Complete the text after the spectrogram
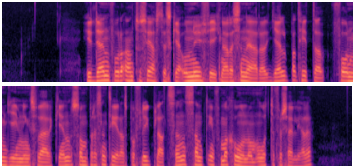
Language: Swedish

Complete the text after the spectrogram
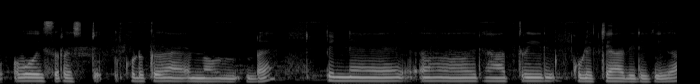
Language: Malayalam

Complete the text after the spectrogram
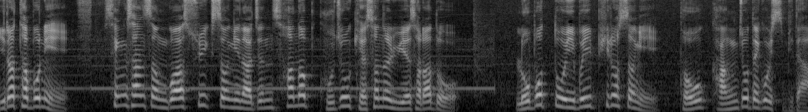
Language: Korean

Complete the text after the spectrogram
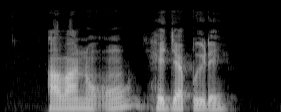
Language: Guarani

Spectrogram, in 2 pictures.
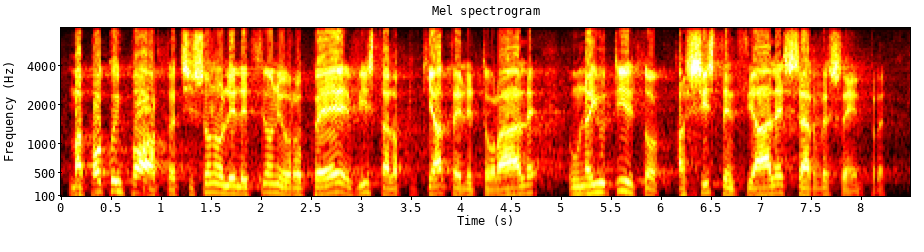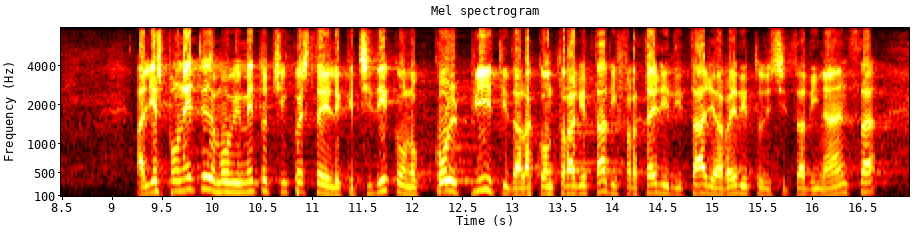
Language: Italian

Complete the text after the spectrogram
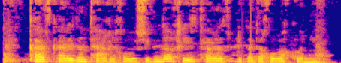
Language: Georgian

